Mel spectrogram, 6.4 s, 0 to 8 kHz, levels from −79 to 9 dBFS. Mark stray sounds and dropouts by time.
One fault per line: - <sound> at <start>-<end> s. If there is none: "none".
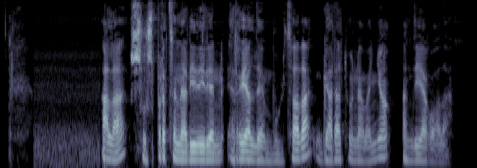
none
